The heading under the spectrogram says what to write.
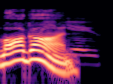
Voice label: "log on", US male; lynne publishing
